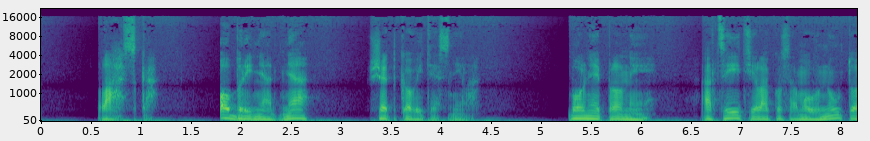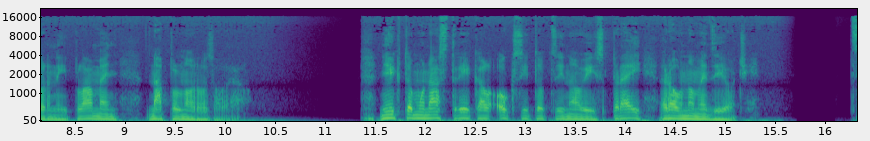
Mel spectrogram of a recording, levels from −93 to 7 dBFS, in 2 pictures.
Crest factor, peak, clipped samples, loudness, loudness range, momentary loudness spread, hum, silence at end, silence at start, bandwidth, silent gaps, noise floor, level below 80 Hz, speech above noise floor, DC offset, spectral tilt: 22 dB; 0 dBFS; under 0.1%; -22 LUFS; 4 LU; 15 LU; none; 0 s; 0.55 s; 17 kHz; none; -80 dBFS; -32 dBFS; 58 dB; under 0.1%; -4.5 dB/octave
